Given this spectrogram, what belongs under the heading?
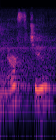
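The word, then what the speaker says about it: Nrf2: see something quick so just I say Nerf 2 it's spelled capital N little r little F the number two all that means in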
